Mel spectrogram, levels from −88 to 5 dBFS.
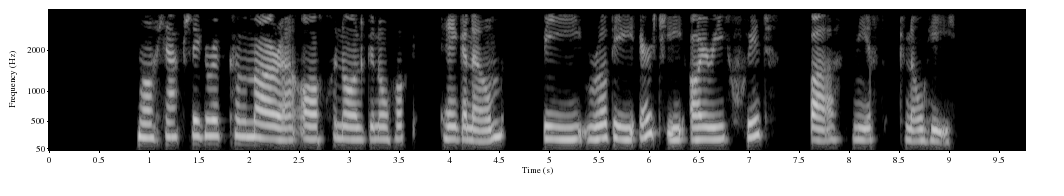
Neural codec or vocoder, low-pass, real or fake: none; 3.6 kHz; real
